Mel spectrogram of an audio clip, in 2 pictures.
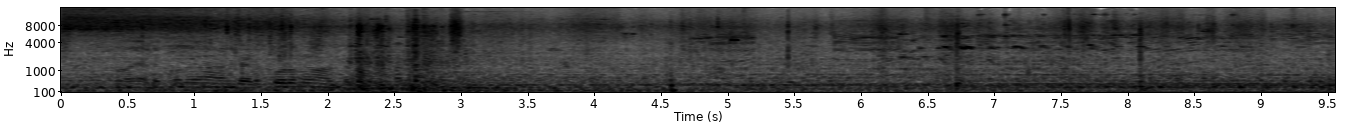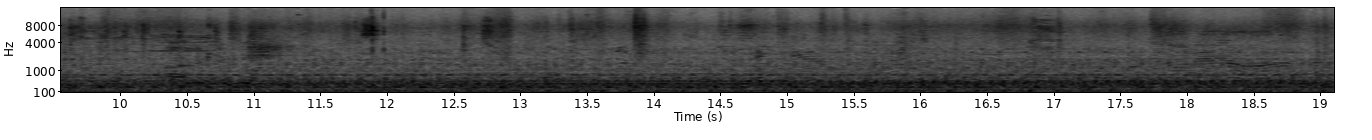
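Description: Inside a single-deck bus, GAL MEC6: a steady low drone from the bus's running engine and equipment, which gets stronger about eight seconds in, under passengers' chatter and a few knocks.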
